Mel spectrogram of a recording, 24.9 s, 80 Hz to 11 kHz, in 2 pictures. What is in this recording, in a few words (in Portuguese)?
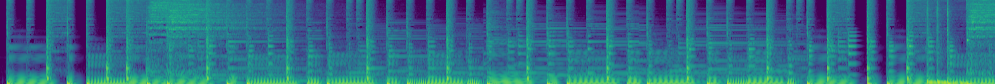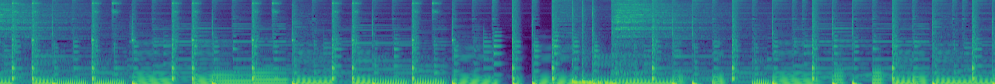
brega, ROLAND G70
